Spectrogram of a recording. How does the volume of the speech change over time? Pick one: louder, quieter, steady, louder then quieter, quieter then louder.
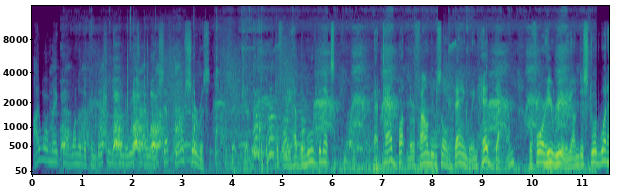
louder.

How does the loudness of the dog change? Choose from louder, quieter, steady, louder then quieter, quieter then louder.
quieter.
